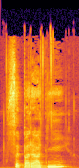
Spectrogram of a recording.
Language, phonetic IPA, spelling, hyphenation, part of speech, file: Czech, [ˈsɛparaːtɲiː], separátní, se‧pa‧rát‧ní, adjective, Cs-separátní.ogg
- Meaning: separate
